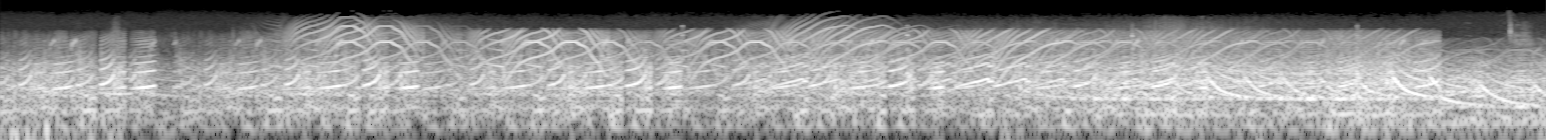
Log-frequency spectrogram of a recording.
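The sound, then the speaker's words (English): A harsh, heavily bit-crushed looping sound, with the bit rate brought very low, fills the whole stretch, thick with gritty swooping tones that warble up and down continuously at a steady, loud level, with no one talking. “And you can see when you bring it really low in the bit rate, it gets pretty, pretty nasty.”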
